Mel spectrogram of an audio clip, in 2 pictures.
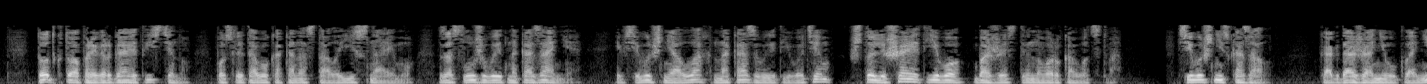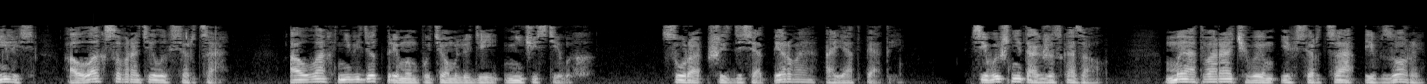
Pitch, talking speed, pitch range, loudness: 95 Hz, 115 wpm, 85-105 Hz, -16 LUFS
